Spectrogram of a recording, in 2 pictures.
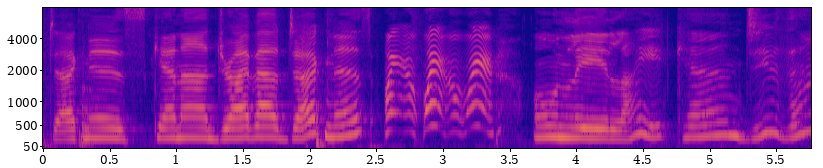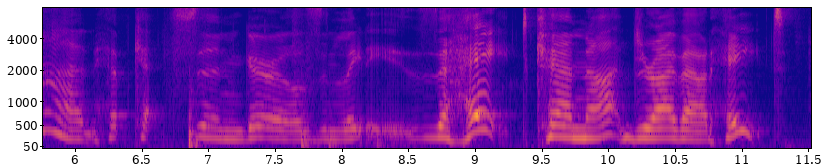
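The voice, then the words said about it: Jazz DJ character voice. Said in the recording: “This is not an accent either, but a character. ... It was Jazz DJ.”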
